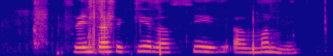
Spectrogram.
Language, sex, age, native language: Icelandic, male, 11, Icelandic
